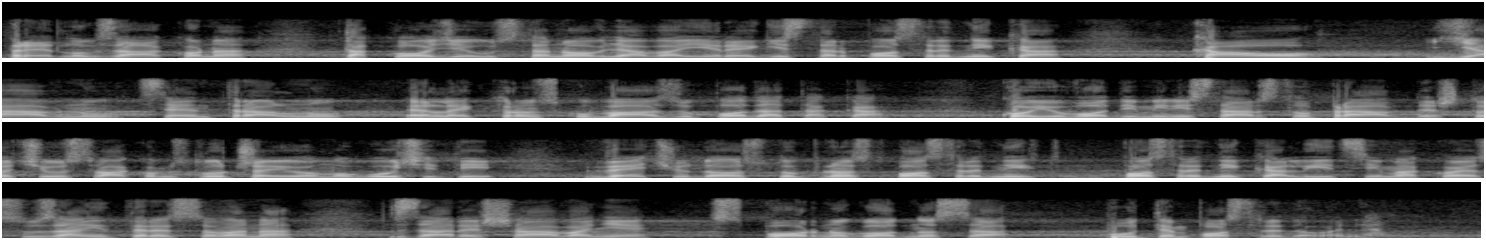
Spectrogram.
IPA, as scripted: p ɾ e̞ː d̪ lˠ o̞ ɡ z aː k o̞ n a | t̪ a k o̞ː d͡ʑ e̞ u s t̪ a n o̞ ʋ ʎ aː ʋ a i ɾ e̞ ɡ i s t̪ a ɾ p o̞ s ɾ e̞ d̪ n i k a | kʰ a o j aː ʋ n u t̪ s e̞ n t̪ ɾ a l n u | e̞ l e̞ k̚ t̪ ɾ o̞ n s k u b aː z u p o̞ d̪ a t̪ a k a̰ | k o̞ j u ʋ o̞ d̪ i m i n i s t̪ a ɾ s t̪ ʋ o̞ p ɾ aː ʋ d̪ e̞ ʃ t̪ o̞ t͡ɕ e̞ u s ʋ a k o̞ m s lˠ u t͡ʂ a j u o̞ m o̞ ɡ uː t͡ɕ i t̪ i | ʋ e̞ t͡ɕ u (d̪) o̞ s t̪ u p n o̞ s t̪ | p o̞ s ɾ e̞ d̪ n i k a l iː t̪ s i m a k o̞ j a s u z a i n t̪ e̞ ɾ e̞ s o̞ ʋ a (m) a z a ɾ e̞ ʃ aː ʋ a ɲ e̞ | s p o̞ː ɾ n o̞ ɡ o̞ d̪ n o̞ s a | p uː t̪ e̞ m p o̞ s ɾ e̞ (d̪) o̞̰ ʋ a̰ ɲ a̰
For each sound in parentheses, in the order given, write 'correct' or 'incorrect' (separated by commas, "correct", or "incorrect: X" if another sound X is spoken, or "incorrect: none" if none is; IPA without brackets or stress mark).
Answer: correct, incorrect: n, correct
